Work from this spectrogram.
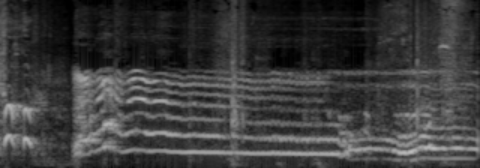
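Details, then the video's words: Pet Husky 'singing' Happy Birthday at a birthday party he throws for his best friend: after a brief short note, a long sustained harmonic howl holds steady, then steps lower and wavers toward the end, with faint background music. "Husky Throws Birthday Party For His Best Friend! Sings Happy Bday to him!"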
